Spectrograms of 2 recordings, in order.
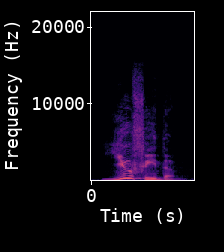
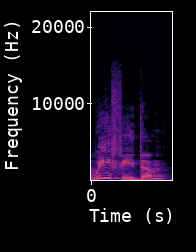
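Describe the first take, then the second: First: "You" weighted and falling; "You feed them" with a firm, falling "You"; stress on YOU. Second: "we" lifted high and louder; "we feed them" with a high, rising "we"; stress on WE. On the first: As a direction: lean on "You" as the one who must act. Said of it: "Not "we feed them," you feed them". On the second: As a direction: ask it, putting the weight on "we". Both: Shown as a demonstration.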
